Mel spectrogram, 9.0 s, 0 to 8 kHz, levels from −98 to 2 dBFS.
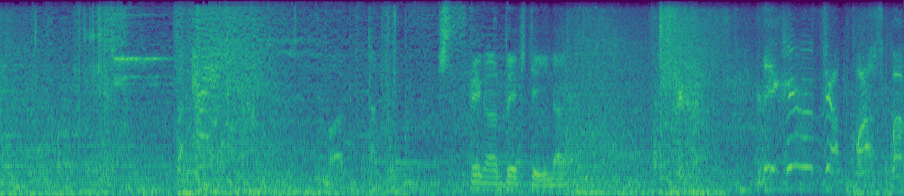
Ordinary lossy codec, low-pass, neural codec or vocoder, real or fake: Opus, 24 kbps; 7.2 kHz; codec, 16 kHz in and 24 kHz out, 1 kbps, XY-Tokenizer; fake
